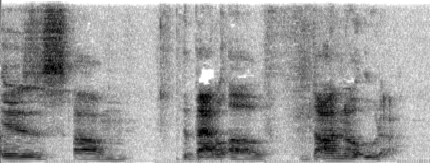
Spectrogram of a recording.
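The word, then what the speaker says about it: Dan-no-ura: um the Battle of Don no Ura that's how you pronounce it yeah I was like Don Ura from Star Trek um it was the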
